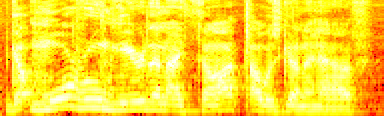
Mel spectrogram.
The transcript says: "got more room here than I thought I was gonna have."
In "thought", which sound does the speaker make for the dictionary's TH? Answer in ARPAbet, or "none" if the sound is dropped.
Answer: TH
